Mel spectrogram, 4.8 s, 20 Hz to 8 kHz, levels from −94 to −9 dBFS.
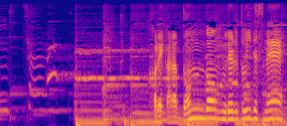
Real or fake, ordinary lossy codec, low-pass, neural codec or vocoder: real; none; 7.2 kHz; none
